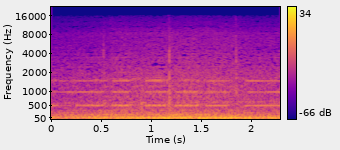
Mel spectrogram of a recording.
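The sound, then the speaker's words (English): During a cab ride around Cairo, car horns honk, one at a bad driver, in a string of short, steady-pitched blasts over a loud, continuous rumble of road traffic and engines, with no voices. “He began right away, and I quickly learned that many of the honks are for bad drivers, like this one.”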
